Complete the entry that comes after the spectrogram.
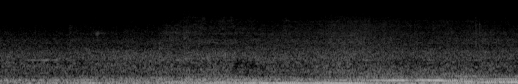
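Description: A motor vehicle's engine hum in street traffic, growing louder over the few seconds as the vehicle draws near.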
